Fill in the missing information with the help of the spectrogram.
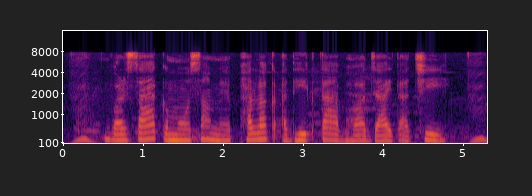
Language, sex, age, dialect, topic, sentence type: Maithili, female, 25-30, Southern/Standard, agriculture, statement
